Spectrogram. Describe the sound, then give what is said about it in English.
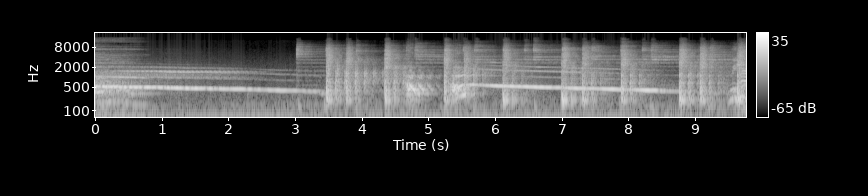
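A werewolf howl: a long, sliding cry that falls in pitch, then a second drawn-out howl rising over a string of loud, harsh, rhythmic bursts. “Je vous ordonne de devenir le méchant loup-garou.”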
